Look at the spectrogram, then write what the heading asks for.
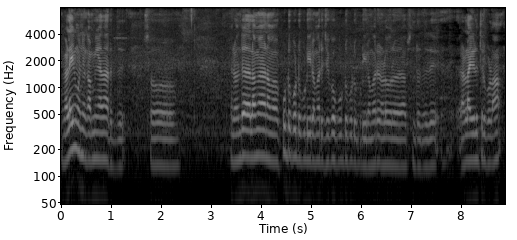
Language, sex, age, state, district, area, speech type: Tamil, male, 30-45, Tamil Nadu, Tiruvarur, rural, spontaneous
